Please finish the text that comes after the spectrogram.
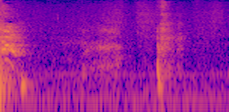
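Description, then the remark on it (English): A few muffled coughs held back by a sick person: short stifled bursts, the first at the start and another sharper one about a second later, quiet, with no talking. “I'm sick, so I'm trying to hold in the coughs.”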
